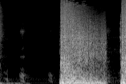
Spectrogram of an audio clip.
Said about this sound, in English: Like we need to hear one more gunshot in the city of Chicago.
